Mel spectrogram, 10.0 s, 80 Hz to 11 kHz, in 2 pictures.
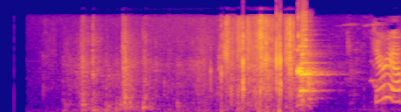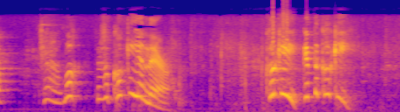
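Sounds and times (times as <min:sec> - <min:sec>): rustling and scraping: 0:00.6 - 0:03.8, 0:07.0 - 0:08.5
clicks and scuffs of objects: 0:02.5 - 0:03.7.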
